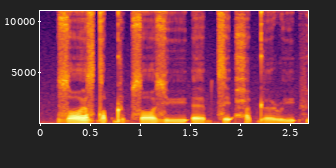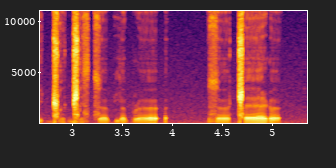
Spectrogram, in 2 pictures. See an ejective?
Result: no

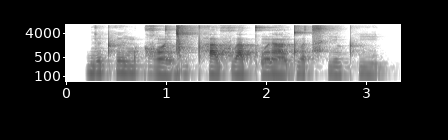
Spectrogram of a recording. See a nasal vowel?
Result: yes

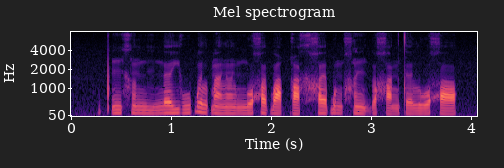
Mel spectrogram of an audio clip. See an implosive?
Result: yes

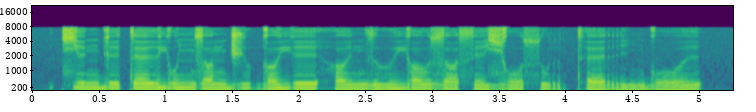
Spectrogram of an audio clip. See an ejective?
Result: no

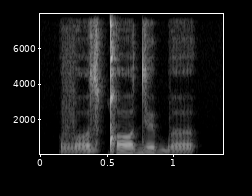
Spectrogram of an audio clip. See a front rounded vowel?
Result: yes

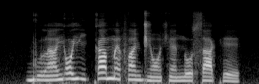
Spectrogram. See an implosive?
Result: no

